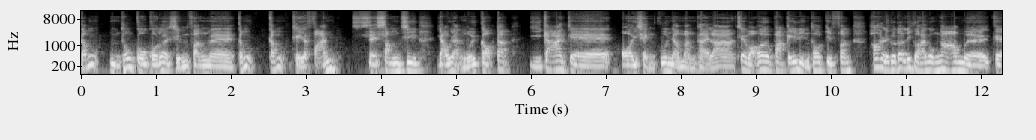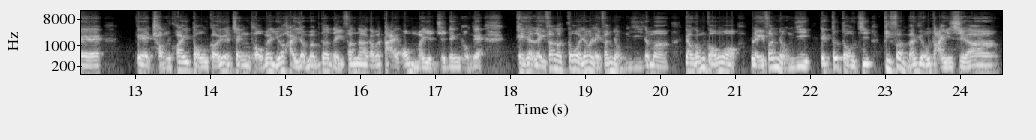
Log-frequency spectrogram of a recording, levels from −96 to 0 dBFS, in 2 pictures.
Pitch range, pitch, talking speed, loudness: 105-145 Hz, 125 Hz, 300 characters per minute, -16 LUFS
